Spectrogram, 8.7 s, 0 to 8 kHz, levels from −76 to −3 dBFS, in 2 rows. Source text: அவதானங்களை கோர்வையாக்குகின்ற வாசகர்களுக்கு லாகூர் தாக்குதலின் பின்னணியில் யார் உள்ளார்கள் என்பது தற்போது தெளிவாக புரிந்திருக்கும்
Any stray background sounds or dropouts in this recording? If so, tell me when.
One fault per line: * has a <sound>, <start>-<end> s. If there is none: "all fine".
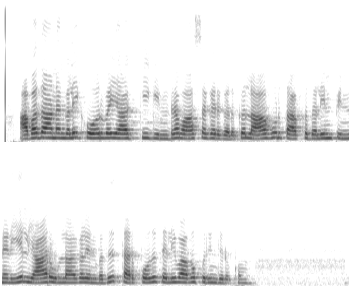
all fine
